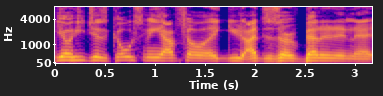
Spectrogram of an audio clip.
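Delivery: ordinary delivery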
